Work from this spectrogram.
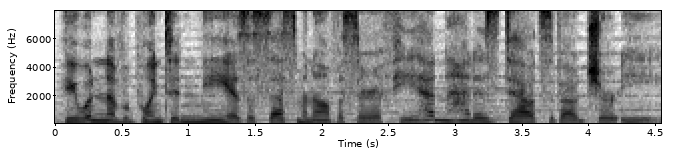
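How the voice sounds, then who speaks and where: An actress voicing a cool, composed female spy agent who speaks calmly and dryly in a video game. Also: medium pitch, brisk, soft background music, lightly acted. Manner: calm, dry, quietly commanding.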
